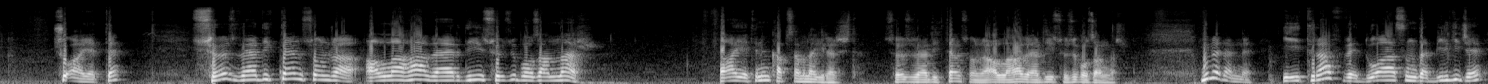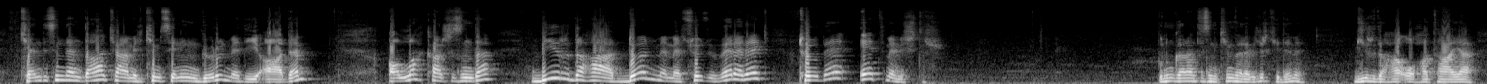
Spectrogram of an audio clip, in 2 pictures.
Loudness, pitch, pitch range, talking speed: -12 LUFS, 160 Hz, 120-200 Hz, 105 wpm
